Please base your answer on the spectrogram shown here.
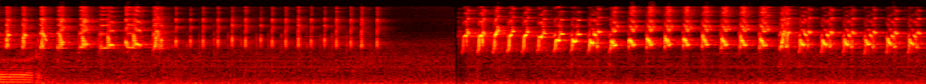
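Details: Lovebird, full pigter song, intended for night-time training of other birds. Fast, shrill chattering notes stop for about half a second of near silence, then resume louder, with whistled squeaks woven into the rapid pulses.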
